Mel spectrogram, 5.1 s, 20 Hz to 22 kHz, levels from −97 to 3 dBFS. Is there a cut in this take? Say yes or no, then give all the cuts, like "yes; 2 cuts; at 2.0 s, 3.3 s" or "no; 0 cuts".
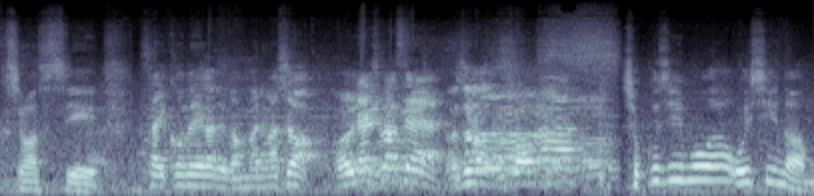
yes; 2 cuts; at 0.9 s, 3.8 s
